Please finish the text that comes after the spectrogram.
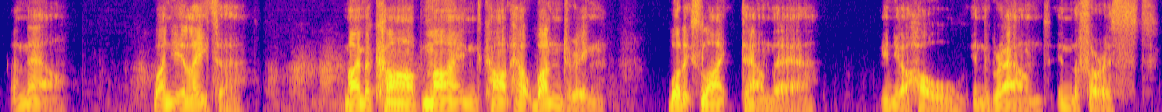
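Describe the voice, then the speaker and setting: An English man giving a measured poetry reading, with soft, hesitant asides between poems. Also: on the low side, slightly rough, no room sound. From England. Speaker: poet.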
